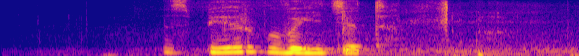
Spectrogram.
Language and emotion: Russian, neutral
